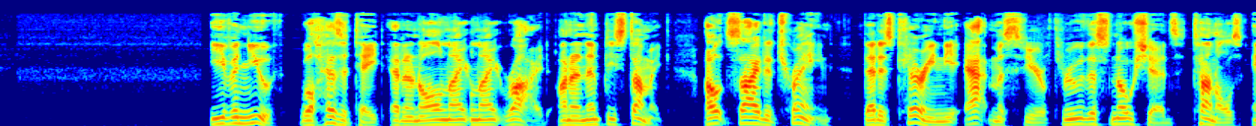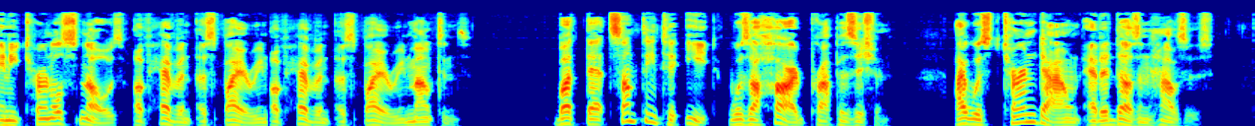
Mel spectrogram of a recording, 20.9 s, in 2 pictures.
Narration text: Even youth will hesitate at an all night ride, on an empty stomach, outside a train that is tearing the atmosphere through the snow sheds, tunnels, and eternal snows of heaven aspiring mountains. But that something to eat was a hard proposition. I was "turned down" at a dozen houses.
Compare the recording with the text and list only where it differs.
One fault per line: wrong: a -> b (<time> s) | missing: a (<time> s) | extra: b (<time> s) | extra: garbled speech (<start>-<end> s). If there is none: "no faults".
extra: night (3.9 s)
extra: of heaven aspiring (12.7 s)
